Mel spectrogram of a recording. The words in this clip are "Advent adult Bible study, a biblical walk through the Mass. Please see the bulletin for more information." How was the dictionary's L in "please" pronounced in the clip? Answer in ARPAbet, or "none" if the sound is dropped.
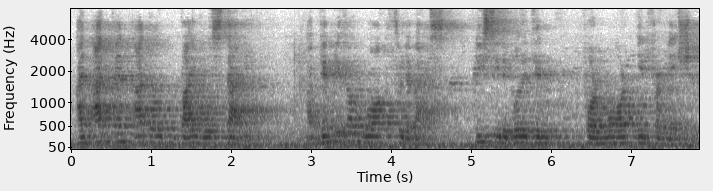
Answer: L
